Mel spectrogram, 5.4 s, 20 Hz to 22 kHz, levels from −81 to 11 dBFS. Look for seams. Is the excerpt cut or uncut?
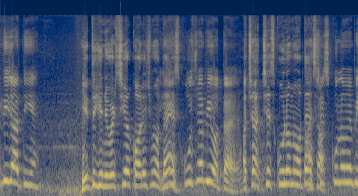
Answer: uncut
